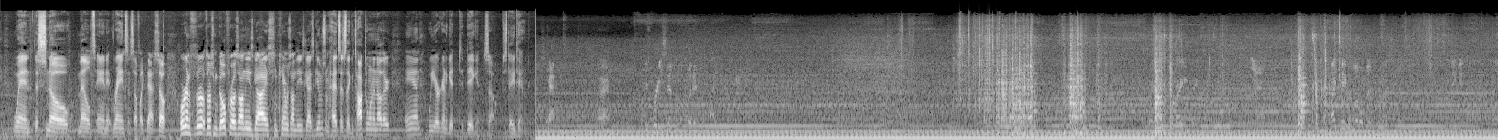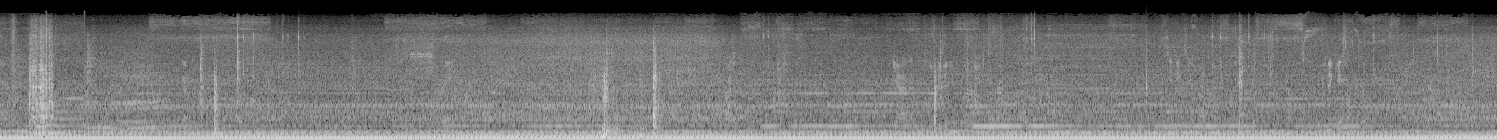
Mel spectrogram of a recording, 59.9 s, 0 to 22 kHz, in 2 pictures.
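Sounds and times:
excavator diesel engine running: 0.0 - 59.9
bucket scraping and clanking: 19.2 - 22.3, 23.0 - 23.8, 25.8 - 26.8.

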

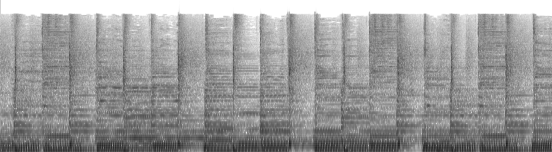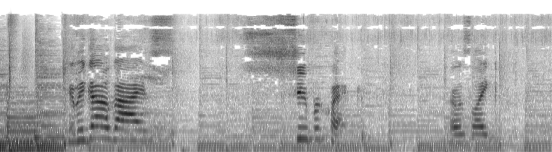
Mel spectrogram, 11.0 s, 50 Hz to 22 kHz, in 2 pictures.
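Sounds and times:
background music: 0.0 - 11.0
stir fry sizzling in skillet: 3.0 - 11.0
person's voice: 8.0 - 9.2.

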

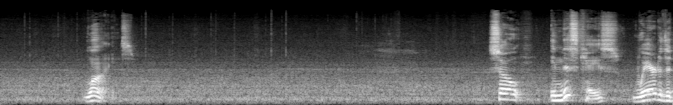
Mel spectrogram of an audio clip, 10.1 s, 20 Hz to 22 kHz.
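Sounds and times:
room hiss and hum: 0.0 - 10.0.

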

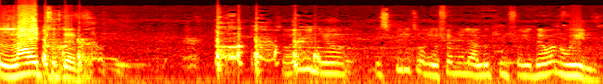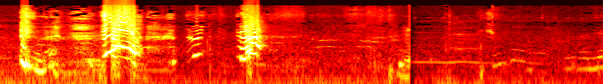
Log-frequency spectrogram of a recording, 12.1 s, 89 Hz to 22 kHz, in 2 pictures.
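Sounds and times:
person coughing: 0.4 - 1.1, 2.1 - 3.2.

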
